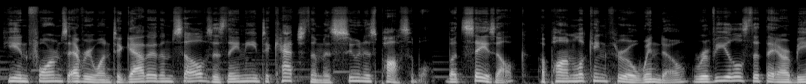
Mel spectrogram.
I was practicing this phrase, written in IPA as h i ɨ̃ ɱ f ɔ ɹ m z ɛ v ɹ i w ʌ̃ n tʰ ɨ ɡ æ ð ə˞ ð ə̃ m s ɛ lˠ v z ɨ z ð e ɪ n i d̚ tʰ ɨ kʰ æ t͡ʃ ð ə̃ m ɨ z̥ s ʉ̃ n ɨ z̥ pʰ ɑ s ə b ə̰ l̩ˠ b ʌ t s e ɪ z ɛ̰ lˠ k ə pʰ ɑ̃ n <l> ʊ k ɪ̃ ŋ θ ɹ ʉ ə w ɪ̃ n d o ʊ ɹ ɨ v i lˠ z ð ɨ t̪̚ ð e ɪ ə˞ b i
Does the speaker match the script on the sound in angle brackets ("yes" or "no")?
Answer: yes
